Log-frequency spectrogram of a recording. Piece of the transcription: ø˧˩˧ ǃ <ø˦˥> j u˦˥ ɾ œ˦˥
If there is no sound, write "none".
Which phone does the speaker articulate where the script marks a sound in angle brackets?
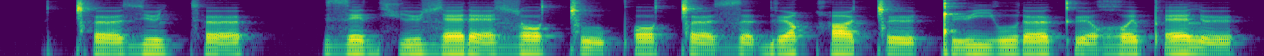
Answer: y˦˥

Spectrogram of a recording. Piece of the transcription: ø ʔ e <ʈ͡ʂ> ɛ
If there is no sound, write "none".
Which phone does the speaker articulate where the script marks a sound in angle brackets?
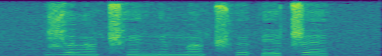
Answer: ʈ͡ʂ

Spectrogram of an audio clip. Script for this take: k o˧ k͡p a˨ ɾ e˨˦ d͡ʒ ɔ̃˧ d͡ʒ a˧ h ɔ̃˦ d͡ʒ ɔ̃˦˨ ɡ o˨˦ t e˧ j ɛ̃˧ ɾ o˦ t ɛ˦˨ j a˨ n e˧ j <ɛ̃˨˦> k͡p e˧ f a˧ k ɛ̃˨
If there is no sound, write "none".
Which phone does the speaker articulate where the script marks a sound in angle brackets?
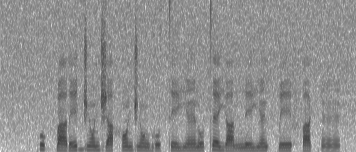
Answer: ɛ̃˦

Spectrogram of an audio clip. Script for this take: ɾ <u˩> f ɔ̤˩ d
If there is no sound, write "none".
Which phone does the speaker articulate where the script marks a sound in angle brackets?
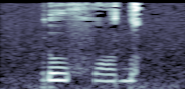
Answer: u˩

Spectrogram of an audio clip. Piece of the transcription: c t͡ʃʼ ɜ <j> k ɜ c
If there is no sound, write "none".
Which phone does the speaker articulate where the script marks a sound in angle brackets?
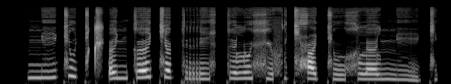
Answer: ɲ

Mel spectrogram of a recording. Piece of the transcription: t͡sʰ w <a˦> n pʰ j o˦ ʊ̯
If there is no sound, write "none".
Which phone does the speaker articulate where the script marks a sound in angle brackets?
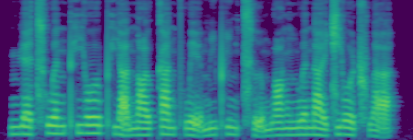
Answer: ə˦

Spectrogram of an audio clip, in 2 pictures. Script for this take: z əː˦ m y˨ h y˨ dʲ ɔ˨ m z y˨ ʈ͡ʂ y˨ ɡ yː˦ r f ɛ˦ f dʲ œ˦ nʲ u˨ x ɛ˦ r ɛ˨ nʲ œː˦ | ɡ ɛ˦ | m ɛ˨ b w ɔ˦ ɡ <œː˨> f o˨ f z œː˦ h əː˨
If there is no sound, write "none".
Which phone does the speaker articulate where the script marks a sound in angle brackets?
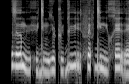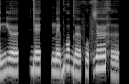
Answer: œː˨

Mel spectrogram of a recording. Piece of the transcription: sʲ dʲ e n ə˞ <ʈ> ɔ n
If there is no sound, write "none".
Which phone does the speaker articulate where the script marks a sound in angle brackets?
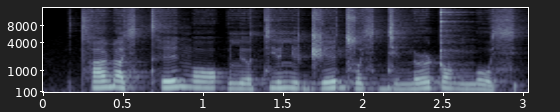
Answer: ʈ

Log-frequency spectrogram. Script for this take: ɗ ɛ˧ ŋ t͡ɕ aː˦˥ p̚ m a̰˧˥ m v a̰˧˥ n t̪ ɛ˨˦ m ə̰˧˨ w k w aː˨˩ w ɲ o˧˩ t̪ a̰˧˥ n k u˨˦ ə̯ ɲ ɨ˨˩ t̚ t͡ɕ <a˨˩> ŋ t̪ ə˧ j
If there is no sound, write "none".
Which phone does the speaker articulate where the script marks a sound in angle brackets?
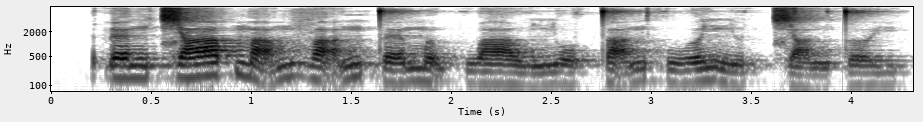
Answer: a˨˩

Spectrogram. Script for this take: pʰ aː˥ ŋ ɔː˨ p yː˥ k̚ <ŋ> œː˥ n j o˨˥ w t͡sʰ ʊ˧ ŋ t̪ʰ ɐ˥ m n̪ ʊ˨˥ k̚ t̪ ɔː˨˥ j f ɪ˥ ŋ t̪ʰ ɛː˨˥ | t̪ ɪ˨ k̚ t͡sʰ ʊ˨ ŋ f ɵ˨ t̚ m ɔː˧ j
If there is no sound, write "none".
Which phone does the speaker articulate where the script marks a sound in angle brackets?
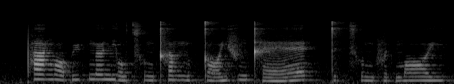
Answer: ŋ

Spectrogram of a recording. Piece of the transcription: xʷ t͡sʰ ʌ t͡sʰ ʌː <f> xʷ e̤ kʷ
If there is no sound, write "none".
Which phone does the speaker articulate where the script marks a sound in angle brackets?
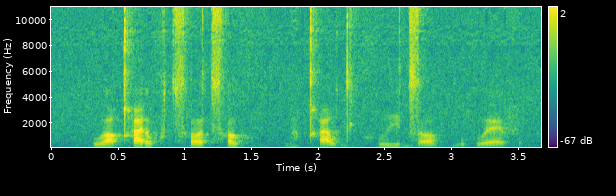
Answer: none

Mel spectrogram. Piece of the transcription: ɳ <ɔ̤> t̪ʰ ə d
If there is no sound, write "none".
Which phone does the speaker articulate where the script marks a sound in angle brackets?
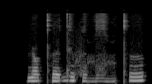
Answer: ɔ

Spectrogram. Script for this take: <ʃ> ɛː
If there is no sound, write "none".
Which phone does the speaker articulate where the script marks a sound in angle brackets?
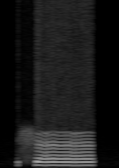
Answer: ʃ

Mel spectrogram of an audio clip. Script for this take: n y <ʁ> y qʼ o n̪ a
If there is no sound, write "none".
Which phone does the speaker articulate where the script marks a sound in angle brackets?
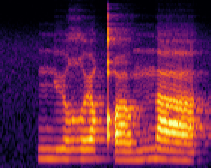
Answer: ʁ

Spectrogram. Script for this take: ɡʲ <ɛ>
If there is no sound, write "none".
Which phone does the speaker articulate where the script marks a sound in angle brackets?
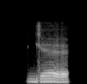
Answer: ɛ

